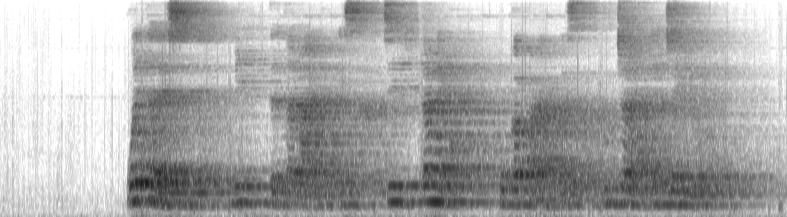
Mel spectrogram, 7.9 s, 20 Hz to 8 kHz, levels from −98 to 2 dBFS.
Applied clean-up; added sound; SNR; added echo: neural separator model SepFormer DNS4.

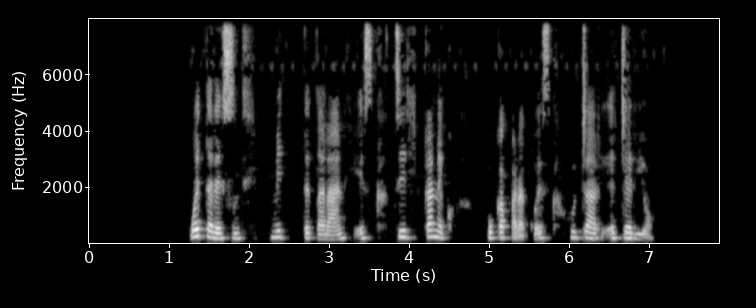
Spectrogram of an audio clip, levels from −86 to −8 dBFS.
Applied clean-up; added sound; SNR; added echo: none; none; none; none.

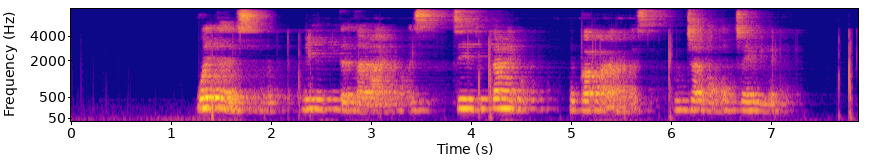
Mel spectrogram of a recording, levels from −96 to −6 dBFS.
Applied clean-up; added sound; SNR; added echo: neural mask model DeepFilterNet 3.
